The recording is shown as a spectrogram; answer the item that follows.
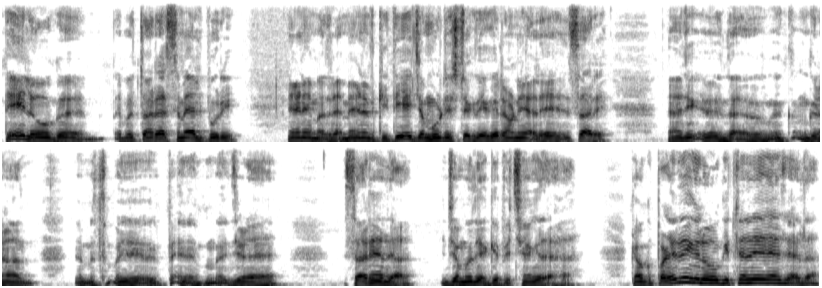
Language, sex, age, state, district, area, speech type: Dogri, male, 60+, Jammu and Kashmir, Jammu, urban, spontaneous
